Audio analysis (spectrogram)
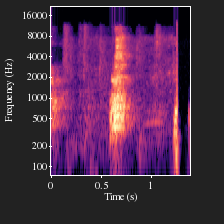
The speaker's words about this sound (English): Somebody's dog is out.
